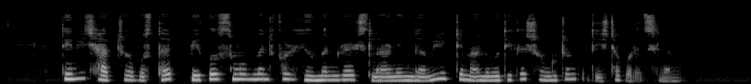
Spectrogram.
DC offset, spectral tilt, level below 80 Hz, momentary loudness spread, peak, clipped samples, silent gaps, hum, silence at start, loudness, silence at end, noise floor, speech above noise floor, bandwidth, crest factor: under 0.1%; -5.5 dB/octave; -78 dBFS; 10 LU; -12 dBFS; under 0.1%; none; none; 0.6 s; -29 LUFS; 0.7 s; -68 dBFS; 40 dB; 11.5 kHz; 18 dB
